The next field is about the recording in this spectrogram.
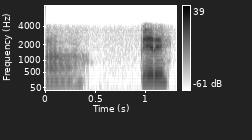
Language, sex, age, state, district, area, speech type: Kannada, male, 18-30, Karnataka, Udupi, rural, conversation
